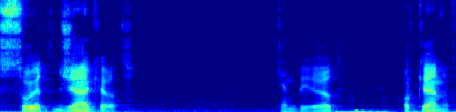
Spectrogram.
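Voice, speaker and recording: Spoken at a very slow pace with a Lithuanian accent, the voice has a bright, sharp tone and lively intonation. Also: man, fairly low pitch for a man. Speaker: gaming streamer. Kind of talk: live gameplay commentary. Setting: live stream.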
